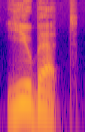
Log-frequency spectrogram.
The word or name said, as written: ubet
